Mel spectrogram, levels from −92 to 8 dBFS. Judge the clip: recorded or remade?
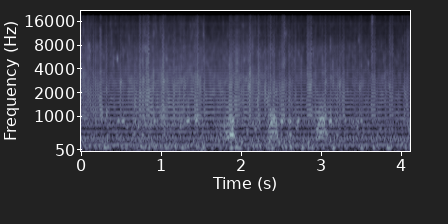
remade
